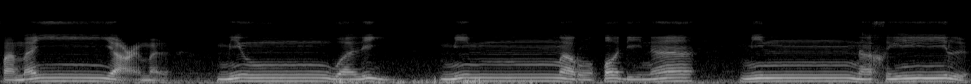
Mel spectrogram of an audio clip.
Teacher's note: gunnah akmal, gunnah yang paling sempurna, ditahan, yang paling panjang dan paling lama.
